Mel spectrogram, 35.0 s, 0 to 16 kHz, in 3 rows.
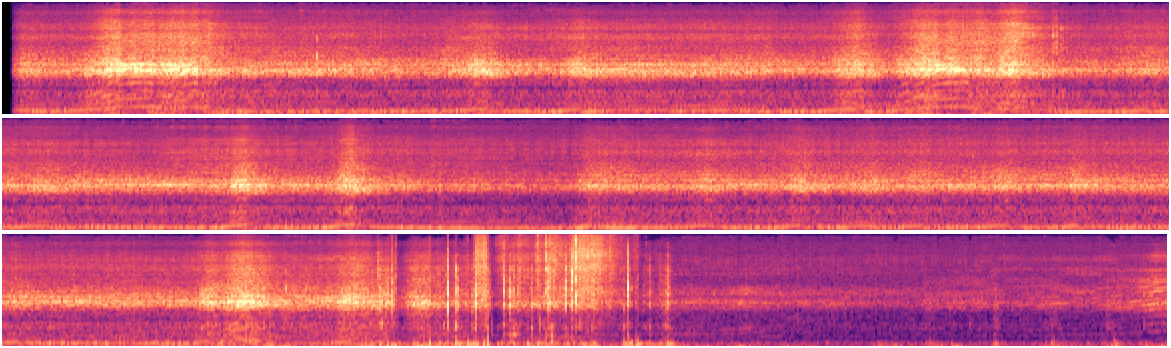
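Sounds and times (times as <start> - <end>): snowmobile engine revving: 0.1 - 34.9
sharp knocks and clatter: 27.1 - 30.1.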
